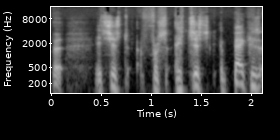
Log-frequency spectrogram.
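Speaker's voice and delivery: stumbling over words. Speaker explaining logical fallacies to another person, stuttering. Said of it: "I'm stuttering because it beggars belief".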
